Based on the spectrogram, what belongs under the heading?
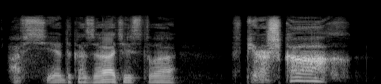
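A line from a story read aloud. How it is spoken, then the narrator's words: Frightening hoarse wheeze. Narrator (Russian): страшным голосом просипел средний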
